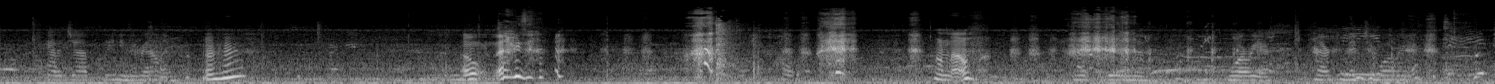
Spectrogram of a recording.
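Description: A young boy squeals and shouts excitedly nearby.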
